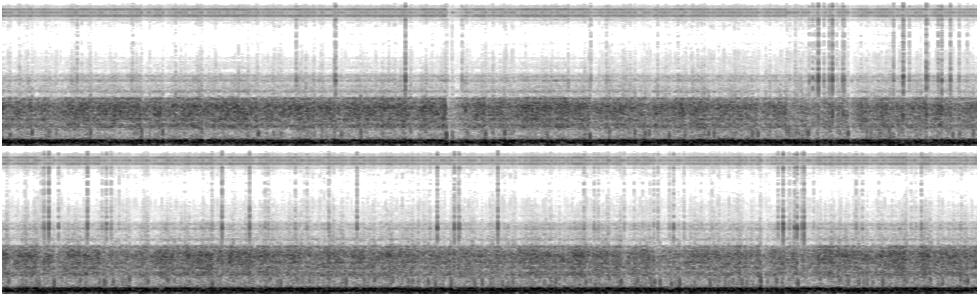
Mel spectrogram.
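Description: Steady, loud wind buffeting and road rumble picked up by a GoPro on a moving road bicycle, with a few brief ticks around the middle.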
